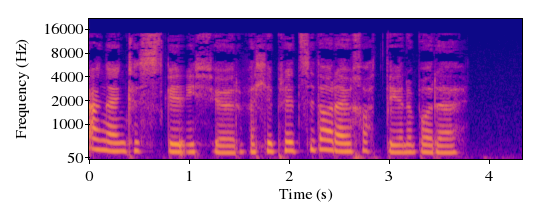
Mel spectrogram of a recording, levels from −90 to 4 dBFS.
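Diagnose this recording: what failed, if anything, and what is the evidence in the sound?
The failure is in the codec and network stage: AAC frame loss with concealment. From 0.91 to 1.01 s the speech turns into a brief smeared, noisy, phasey patch about 60 ms long, which fits roughly six lost 10 ms frames. The decoder bridged the gap by reusing the last good spectrum with randomised signs or interpolated energy. The gap was too short for the fill to fade toward silence. The slight graininess throughout is likely from light low-delay AAC coding.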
